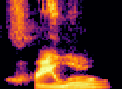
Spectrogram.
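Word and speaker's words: Crailo: And I think it's pronounced Cralo.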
